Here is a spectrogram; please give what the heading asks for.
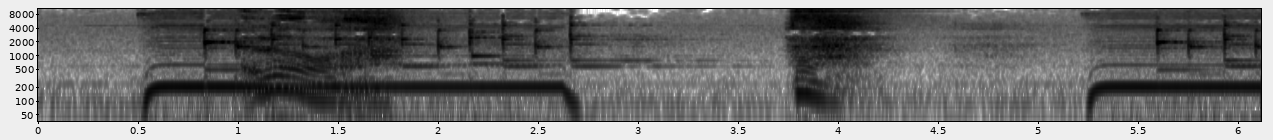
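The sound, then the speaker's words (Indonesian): A mobile phone ringing with an electronic ringtone: a few loud bursts of bright, tinkling melodic tones over a steady low hum, separated by short gaps. “handphone itu berdering lagi.”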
